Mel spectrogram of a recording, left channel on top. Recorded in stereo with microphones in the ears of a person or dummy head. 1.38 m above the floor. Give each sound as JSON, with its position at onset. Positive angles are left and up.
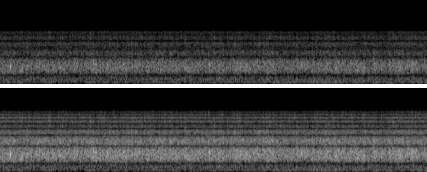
{"t": 0.0, "sound": "running water", "side_deg": -65}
